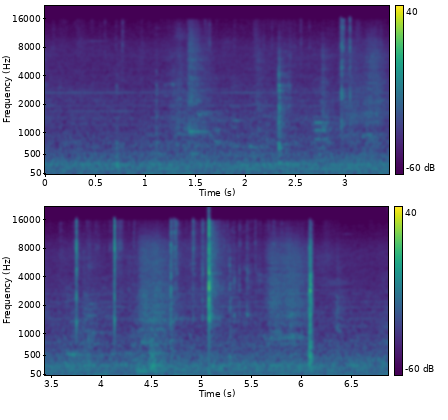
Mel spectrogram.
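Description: A few sharp clicks and clinks of a crab claw and spoon being handled on a ceramic plate, the loudest a little after five seconds in and again about a second later, over a low steady room hum.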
